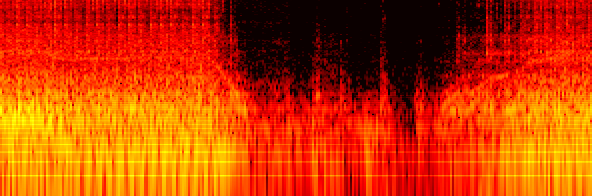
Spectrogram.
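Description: Sewing machine stitching a quilt block seam, a fast steady mechanical whir that briefly slows and pauses before running again at full speed.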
